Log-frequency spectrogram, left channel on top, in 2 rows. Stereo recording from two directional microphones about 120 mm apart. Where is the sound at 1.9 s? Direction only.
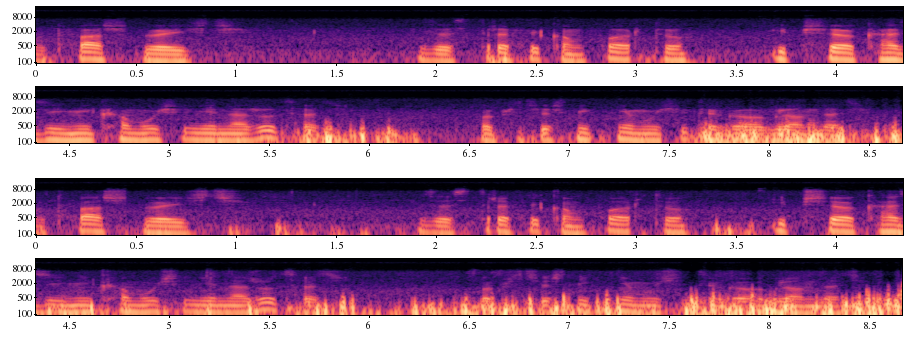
10° right (ahead or behind).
